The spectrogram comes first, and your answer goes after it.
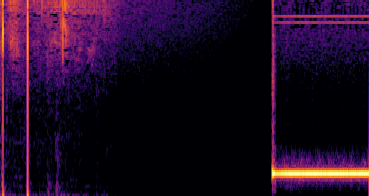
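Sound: telephone busy tone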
